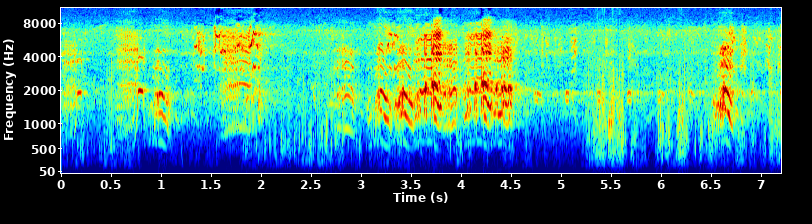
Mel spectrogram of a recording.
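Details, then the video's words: Turquoise-fronted amazon vocalizing in the wild in Brazil, natural wooded habitat: clusters of grating, nasal squawks with bent, arching tones, coming in uneven bursts roughly twice a second, then a pause and a lone call. "Sounds TURQUOISE-FRONTED PARROT, Singing"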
